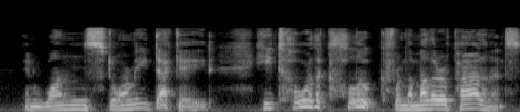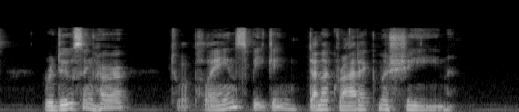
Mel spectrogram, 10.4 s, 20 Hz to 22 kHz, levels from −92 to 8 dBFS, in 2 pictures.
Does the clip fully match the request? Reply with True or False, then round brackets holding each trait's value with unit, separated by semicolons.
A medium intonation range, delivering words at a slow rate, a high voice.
False (4.0 semitones; 120 wpm; 140 Hz)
